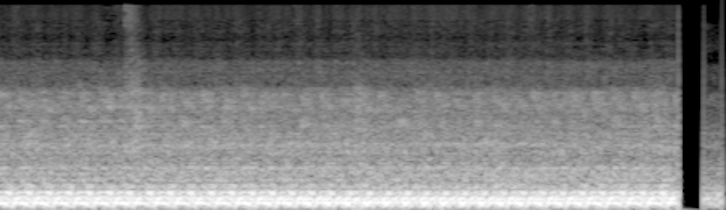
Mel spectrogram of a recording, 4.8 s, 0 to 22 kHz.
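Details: 1996 Ford F150 parked in a barn, where rodents chewed the injector wires under the air plenum: low, uneven idle with a loping, stumbling beat, running a little off; misfire from the damaged injector wiring, pigtails to be replaced.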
